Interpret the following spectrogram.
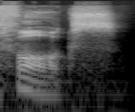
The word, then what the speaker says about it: folks: Don't steal content, folks. Yeah. Also, don't pronounce the L in folks.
